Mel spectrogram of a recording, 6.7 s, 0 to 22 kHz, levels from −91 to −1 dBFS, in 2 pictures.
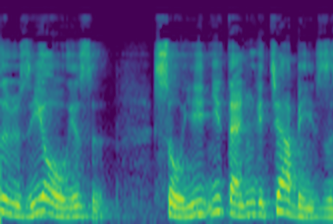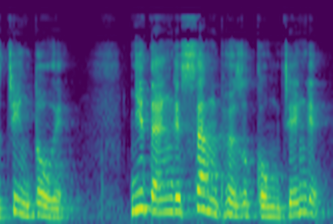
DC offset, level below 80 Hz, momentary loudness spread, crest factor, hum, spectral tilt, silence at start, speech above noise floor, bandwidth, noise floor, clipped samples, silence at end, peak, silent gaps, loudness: under 0.1%; -64 dBFS; 9 LU; 18 dB; none; -3.5 dB/octave; 0 s; 33 dB; 16.5 kHz; -50 dBFS; under 0.1%; 0.1 s; 0 dBFS; none; -18 LUFS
